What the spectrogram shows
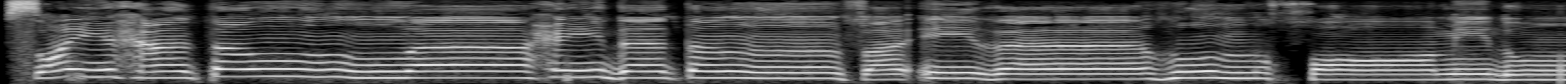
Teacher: اسی طرح تنوین کے بعد یہاں پر بھی فا حروف اخفا میں سے ہے، اخفا کریں گے یعنی غنہ کر کے پڑھیں گے۔ صاد کی آواز پر ہوگی، حا کی آواز نمایاں کریں گے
